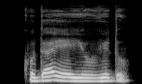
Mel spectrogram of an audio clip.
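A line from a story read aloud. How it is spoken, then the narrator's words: Tired, curt. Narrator (Russian): бросил устало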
